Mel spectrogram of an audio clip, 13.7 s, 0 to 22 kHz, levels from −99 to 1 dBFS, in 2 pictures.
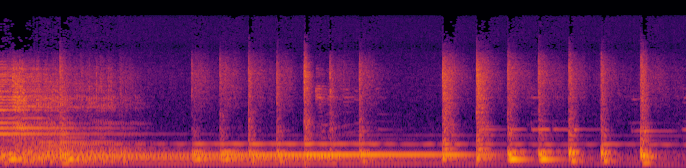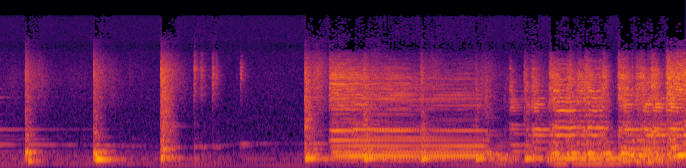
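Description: No technical faults are audible.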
